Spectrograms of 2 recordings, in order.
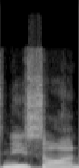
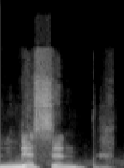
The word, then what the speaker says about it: Nissan: Americans often pronounce Nissan as Nissan while Japanese pronunciation is closer to Nissen with the emphasis on the first syllable.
